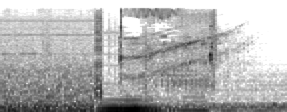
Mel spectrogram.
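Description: A short electronic whoosh rises.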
